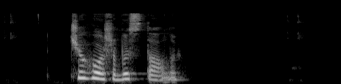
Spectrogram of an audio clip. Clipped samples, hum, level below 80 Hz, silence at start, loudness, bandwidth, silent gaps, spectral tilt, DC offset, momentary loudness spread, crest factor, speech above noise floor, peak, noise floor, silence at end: under 0.1%; none; -68 dBFS; 0.7 s; -22 LUFS; 11.5 kHz; none; -3 dB/octave; under 0.1%; 13 LU; 22 dB; 64 dB; -4 dBFS; -85 dBFS; 1.6 s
